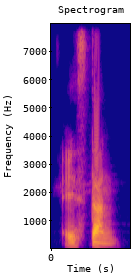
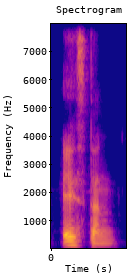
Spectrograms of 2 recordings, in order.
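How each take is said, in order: First: The stress is on the last syllable. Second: The stress is on the first syllable. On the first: The speaker calls it right. "confirmamos que se trata de una palabra aguda" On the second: The speaker calls it wrong. "Si no le ponemos tilde, esta palabra diría"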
